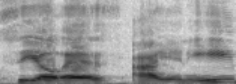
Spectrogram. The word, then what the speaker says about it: cosine: um the next one is cosign um it is spelled c o s i n e but we pronounce it as cosine and the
